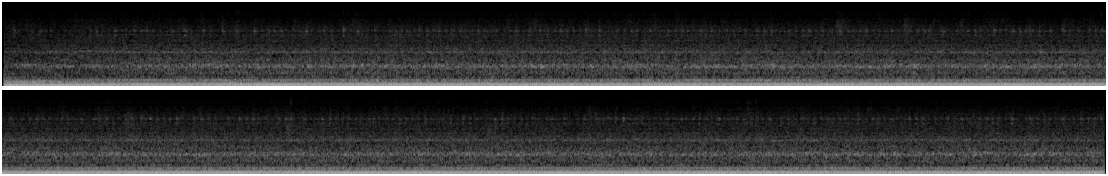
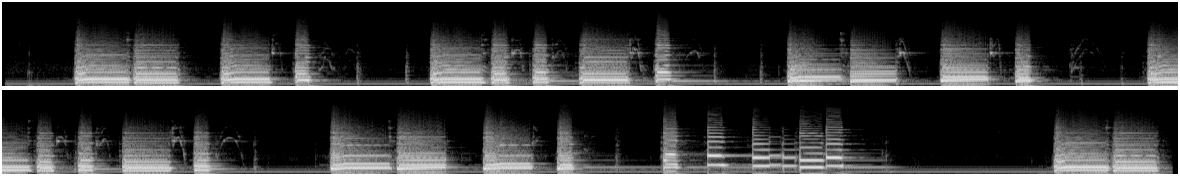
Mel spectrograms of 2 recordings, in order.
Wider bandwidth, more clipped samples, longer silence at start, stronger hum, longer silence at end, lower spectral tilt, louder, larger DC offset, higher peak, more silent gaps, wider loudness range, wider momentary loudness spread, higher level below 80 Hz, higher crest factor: first, 15 kHz vs 6.2 kHz; neither; second, 0 s vs 0.25 s; neither; second, 0 s vs 0.15 s; second, -6 dB/octave vs -9.5 dB/octave; second, -30 LUFS vs -12 LUFS; second, under 0.1% vs 1%; second, -18 dBFS vs -4 dBFS; neither; about the same, 1 LU vs 2 LU; second, 1 LU vs 8 LU; first, -28 dBFS vs -36 dBFS; about the same, 10 dB vs 8 dB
